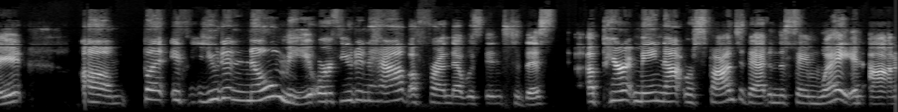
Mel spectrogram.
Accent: Illinois, United States; So growing up, we're from the Chicagoland area.

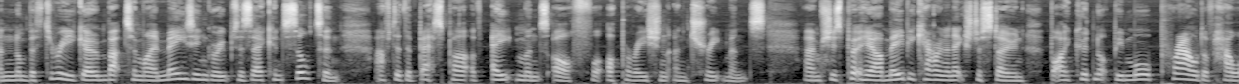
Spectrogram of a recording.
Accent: United Kingdom; No, I think that's as British people, perhaps.

